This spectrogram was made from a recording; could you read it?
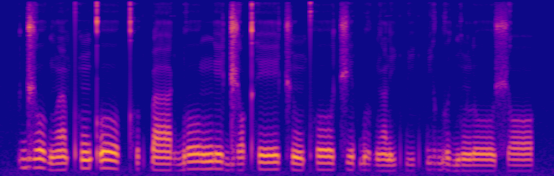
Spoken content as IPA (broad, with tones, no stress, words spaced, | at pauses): d͡ʒo˦˨ɡʷã˨pʰũ˦kʼoː˦˨ kʰʊ˨k͡paː˨ɡ͡boː˦ ŋe˦˨d͡ʒɔ˨kʰeː˦ t͡ʃũ˨pʰoː˦t͡ʃɪ˦ ɓʊ˨ ɡã˨ɾi˦˨k͡pi˨ k͡pi˦ɡʷi˨ ɡũ˨loː˨ ʃɔ˦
